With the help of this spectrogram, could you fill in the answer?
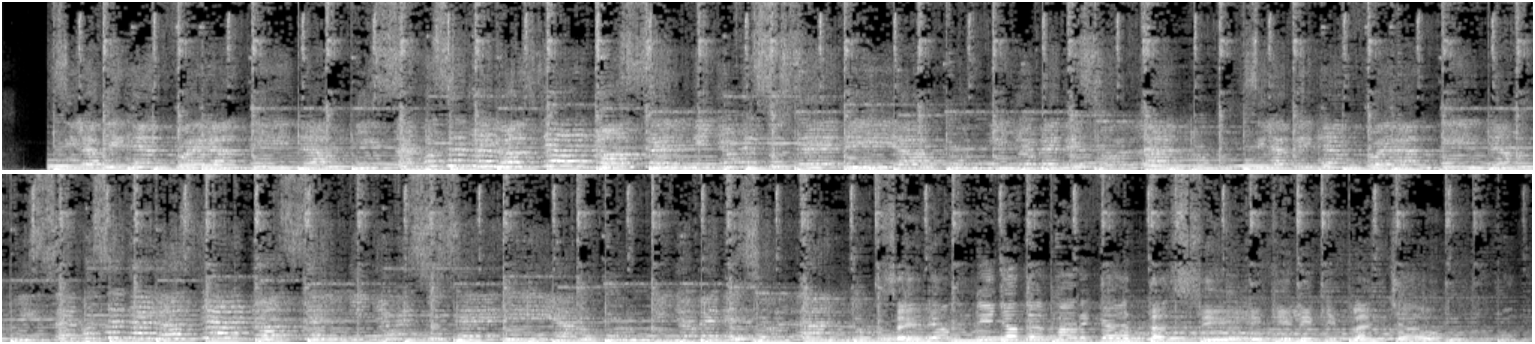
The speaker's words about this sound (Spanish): Aquí, aquí en Venezuela se le dicen, no se le dicen villancicos, se le dicen aguinaldos, por ejemplo.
